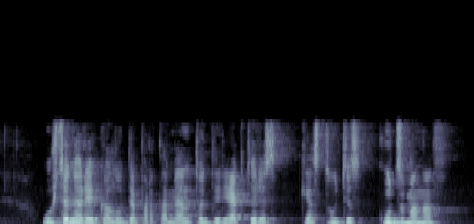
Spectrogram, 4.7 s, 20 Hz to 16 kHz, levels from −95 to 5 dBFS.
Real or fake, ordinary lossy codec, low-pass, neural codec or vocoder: real; MP3, 64 kbps; 7.2 kHz; none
